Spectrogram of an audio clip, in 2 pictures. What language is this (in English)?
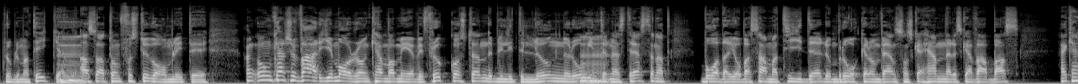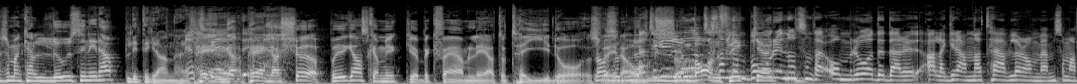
Swedish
